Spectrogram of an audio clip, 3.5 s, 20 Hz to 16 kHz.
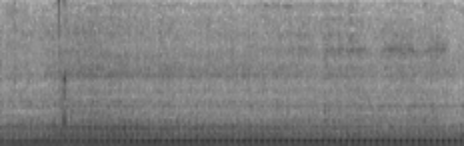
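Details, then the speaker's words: BSA D7 Bantam two-stroke under restoration, on a ride after tuning and timing work: loud drone under load that never pulls cleanly, struggling at full throttle; owner suspects the carburettor, cause unconfirmed. "it still doesn't like Full Throttle is so there's still something something a Miss with the um there's still something I miss with the old"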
